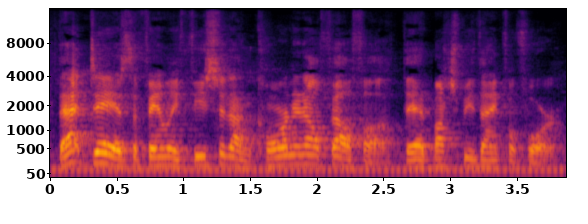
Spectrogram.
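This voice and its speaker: Higher-voiced man reading a storybook, noisy recording. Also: fast talker. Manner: expressive, dramatic dialogue readings. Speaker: storyteller reading a picture book aloud. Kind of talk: animated children's storybook reading.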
